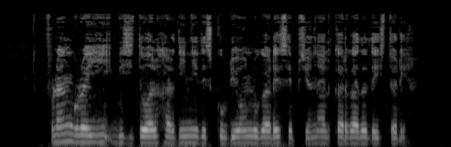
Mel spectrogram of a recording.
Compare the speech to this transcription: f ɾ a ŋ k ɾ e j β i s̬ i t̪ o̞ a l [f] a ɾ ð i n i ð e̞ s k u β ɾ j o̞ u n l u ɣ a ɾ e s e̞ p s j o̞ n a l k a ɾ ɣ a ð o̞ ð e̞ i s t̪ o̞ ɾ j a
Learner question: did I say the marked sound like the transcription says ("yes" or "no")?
no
